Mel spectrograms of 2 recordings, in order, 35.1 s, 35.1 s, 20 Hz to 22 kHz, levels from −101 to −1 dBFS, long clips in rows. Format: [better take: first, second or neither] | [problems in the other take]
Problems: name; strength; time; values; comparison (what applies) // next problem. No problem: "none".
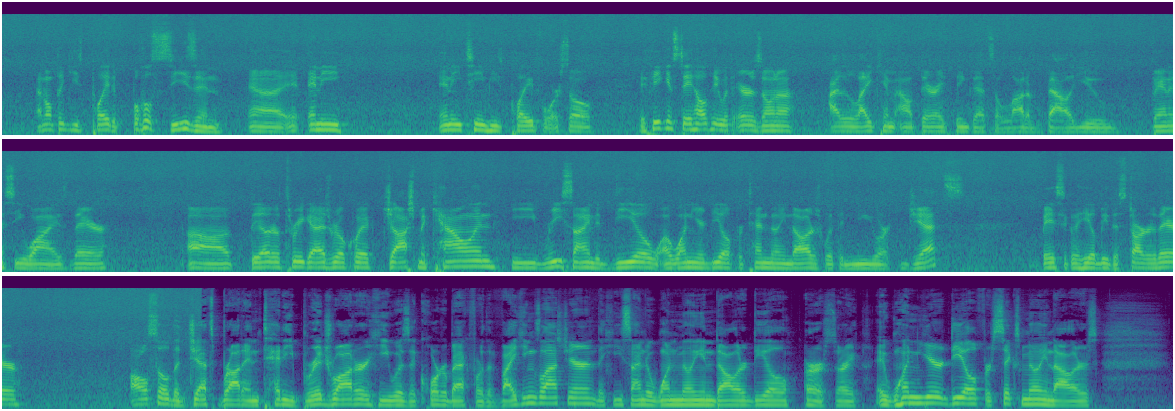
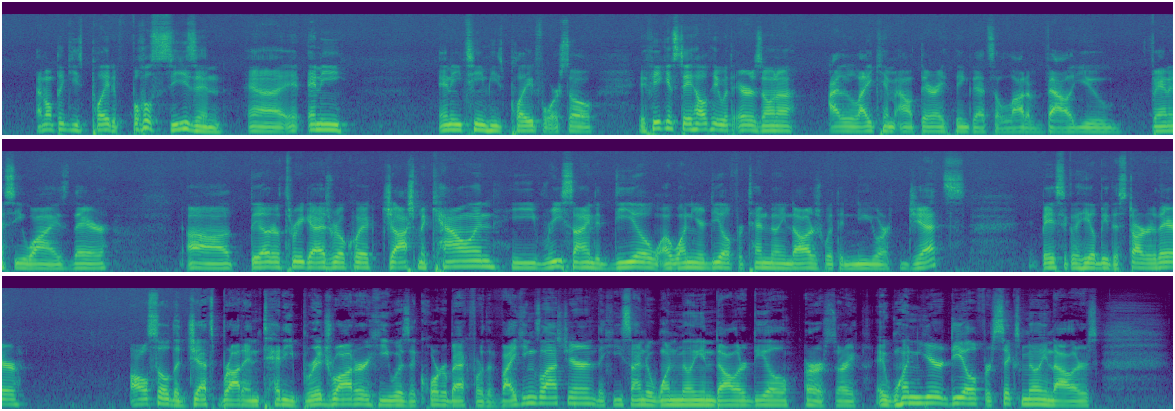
second | hiss; loud; until 25 s; 9 dB below the speech; faint in the second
